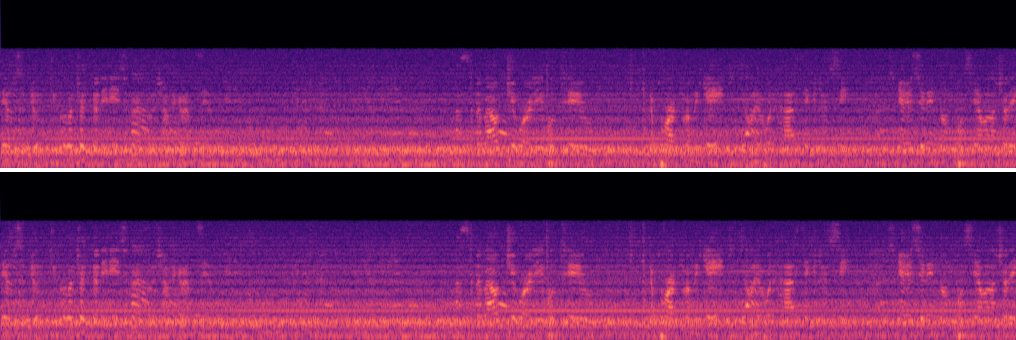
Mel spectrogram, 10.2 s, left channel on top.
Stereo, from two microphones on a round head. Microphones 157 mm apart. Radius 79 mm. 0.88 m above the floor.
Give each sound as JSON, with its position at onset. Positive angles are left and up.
{"t": 0.0, "sound": "an aircraft", "side_deg": -30}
